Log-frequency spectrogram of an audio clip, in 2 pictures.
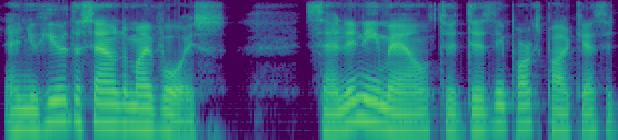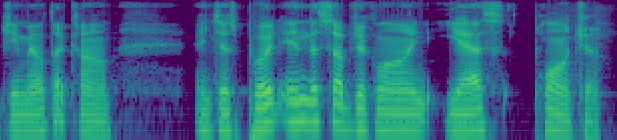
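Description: Smooth-voiced male podcast host, casual. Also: medium pitch, normal speed, darkish tone, muffled recording.

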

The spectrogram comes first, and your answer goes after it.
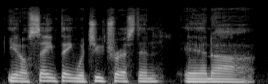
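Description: A man's voice: medium pitch, fairly even intonation, moderate pace, a little mellow, no room sound. A man hosting a casual podcast interview, talking in hyped, rambling bursts with many restarts and slang. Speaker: podcast host.

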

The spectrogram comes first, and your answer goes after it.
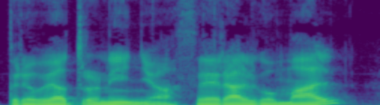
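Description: A man from co-hosts a relaxed podcast chat for learners. He talks slowly and clearly in a playful tone and laughs easily. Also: medium pitch. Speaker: podcast co-host. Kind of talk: casual chat for language learners.

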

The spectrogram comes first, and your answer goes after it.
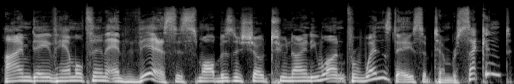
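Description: A man's voice: a little high, lively intonation, fairly quick, dry recording, clean studio sound. A man co-hosting a podcast in casual chat, often repeating words as he starts his sentences. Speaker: podcast co-host.

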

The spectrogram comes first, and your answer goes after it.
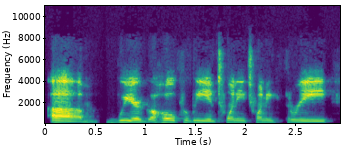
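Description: A middle-aged woman from Michigan speaks in an interview, her voice sitting low and sounding dull and a little muffled. She talks emphatically, hammering points home by repeating key phrases. The sound is dry, with no room around it. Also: little pitch movement, moderate pace, no echo. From Michigan, USA. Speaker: salon founder, guest. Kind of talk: conversational interview.

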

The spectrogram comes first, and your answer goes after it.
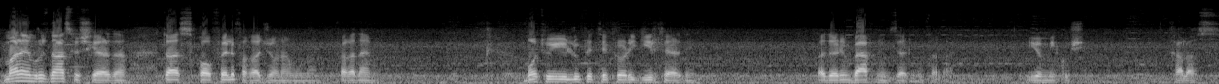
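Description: A man talking calmly and reflectively in a casual chat. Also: sits low, long pauses, background noise.

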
